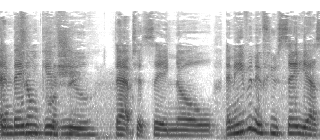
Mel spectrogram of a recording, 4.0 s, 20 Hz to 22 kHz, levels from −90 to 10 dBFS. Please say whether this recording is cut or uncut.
cut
